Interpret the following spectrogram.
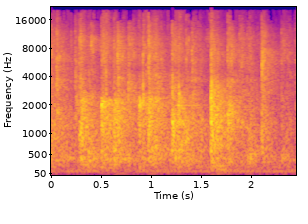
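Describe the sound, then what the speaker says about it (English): Audience at a clean energy finance and investment training gives a round of applause, a short spell of scattered, fairly close hand claps without talk. "This is a round of applause."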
